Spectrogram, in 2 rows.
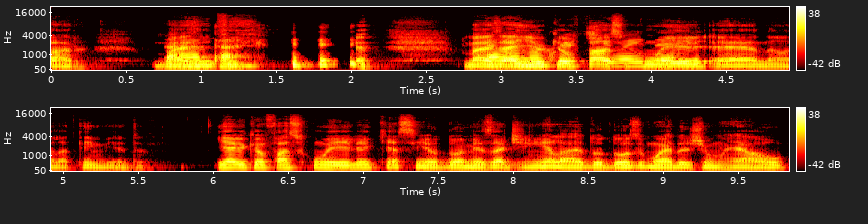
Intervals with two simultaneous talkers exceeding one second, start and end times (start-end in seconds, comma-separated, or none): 2.9-4.4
